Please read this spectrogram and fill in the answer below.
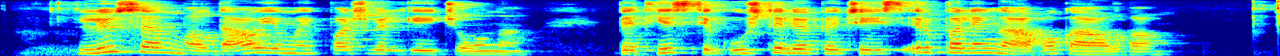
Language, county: Lithuanian, Kaunas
